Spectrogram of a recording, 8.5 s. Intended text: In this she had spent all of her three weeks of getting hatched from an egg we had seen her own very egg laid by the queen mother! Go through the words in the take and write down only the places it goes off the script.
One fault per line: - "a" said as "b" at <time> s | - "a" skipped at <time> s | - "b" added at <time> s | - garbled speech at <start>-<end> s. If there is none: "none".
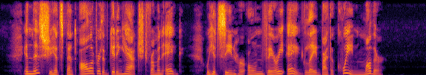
- "three weeks" skipped at 2.0 s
